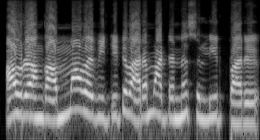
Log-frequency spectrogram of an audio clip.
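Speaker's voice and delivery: ordinary delivery, nothing marked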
